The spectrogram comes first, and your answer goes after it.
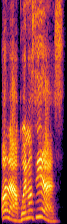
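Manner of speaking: high, lilting Spanish hello; lifted sing-out morning greeting; role-play greeting. Shown as a demonstration. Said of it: "You can greet each other different ways".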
